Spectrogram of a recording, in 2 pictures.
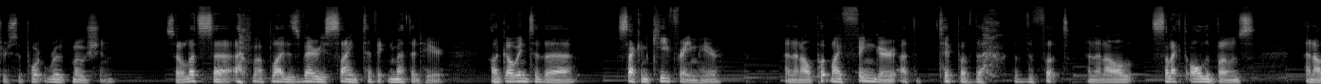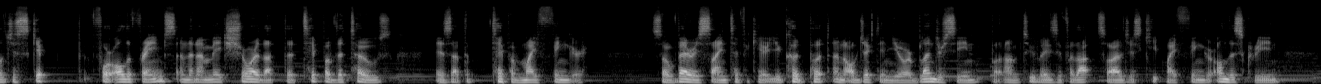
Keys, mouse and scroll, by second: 0.3 KP_3, 1.0-1.3 scroll up 4, 1.3 a, 1.5 scroll down 1, 4.5 click, 9.9 click, 12.1 click, 14.0 click, 15.4 click, 18.5 click, 20.2 click, 23.2 click, 24.8 click.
